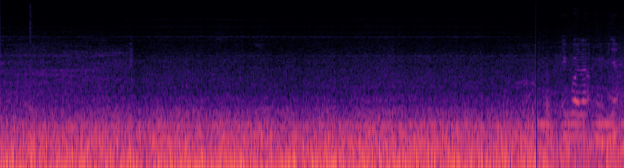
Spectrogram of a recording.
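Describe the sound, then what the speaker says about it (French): Airliner cabin roar at touchdown in Barcelona, a steady, loud broadband rumble of engines and airflow that fills the whole stretch, with a brief rattle near the end. "on vient d'atterrir à Barcelone"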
